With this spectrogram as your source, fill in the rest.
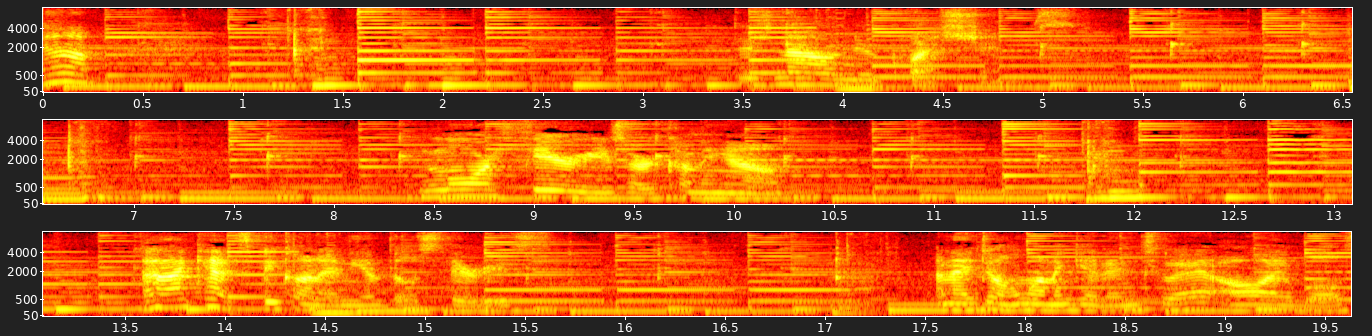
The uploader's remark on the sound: Improve iphone recording using my old acoustic guitar while some horrifically sad news is playing in the background.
